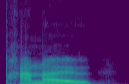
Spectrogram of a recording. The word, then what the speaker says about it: Panopoulos: The name hailed from the brand of canned fruit that Chatham Ontario restaurant owner Sam Populomonopoulos placed on a standard tomato and cheese pie, quote, just for fun, alongside bits of ham. I should pronounce his name properly. It's Panopoulos. Panopoulos. He's Greek.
